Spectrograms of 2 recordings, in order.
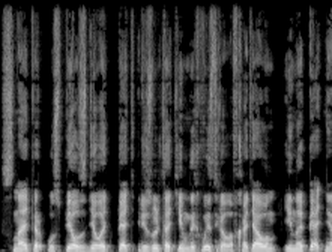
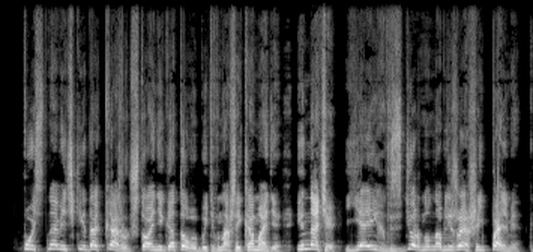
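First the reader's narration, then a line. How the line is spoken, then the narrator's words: Captain shouting. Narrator (Russian): кричал капитан на боцмана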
